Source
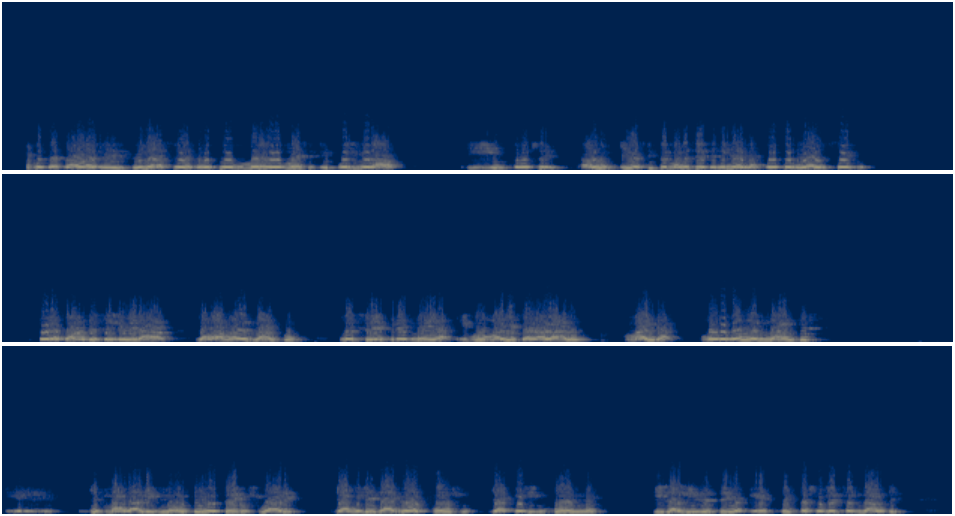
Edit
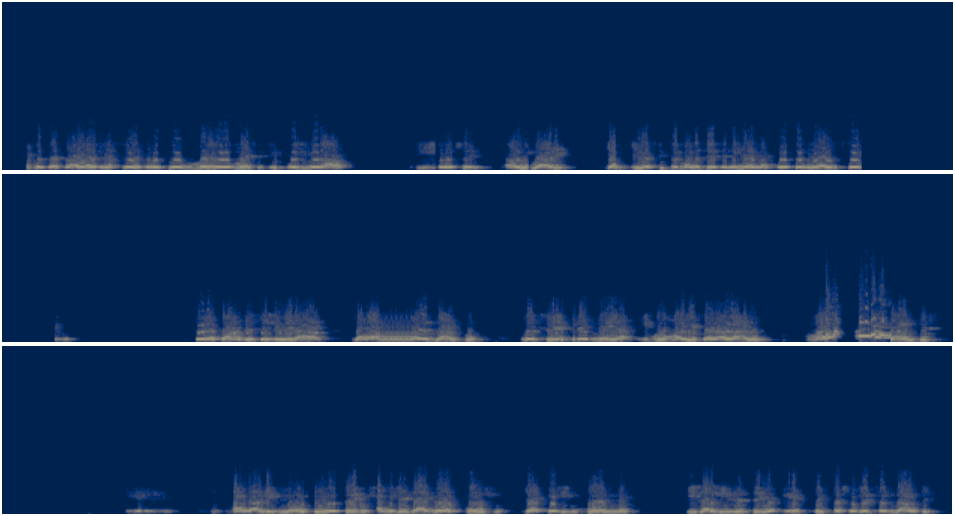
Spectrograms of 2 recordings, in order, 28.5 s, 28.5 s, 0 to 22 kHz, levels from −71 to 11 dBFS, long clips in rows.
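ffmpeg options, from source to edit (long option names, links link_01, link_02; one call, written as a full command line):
ffmpeg -i in.wav -filter_complex "[0:a]asplit=15[link_01][link_02][link_03][link_04][link_05][link_06][link_07][link_08][link_09][link_10][link_11][link_12][link_13][link_14][link_15];[link_01]atrim=end=1.072[link_16];[link_02]atrim=start=1.578:end=4.842[link_17];[link_03]atrim=start=5.088:end=6.022[link_18];[link_04]atrim=start=21.568:end=22.442[link_19];[link_05]atrim=start=6.018:end=8.48,asetpts=PTS-STARTPTS,afade=type=out:start_time=2.458:duration=0.004:curve=hsin,apad=pad_dur=1.45[link_20];[link_06]atrim=start=8.48:end=11.802,asetpts=PTS-STARTPTS,afade=type=in:duration=0.004:curve=hsin[link_21];[link_07]atrim=start=11.748:end=11.802[link_22];[link_08]atrim=start=11.748:end=11.802[link_23];[link_09]atrim=start=11.748:end=11.802[link_24];[link_10]atrim=start=11.748:end=11.802[link_25];[link_11]atrim=start=11.748:end=15.944[link_26];[link_12]atrim=start=15.94:end=17.2,asetpts=PTS-STARTPTS,asetrate=85554,aresample=44100,atrim=end_sample=28642,asetpts=PTS-STARTPTS[link_27];[link_13]atrim=start=17.196:end=20.13,asetpts=PTS-STARTPTS,afade=type=out:start_time=1.914:duration=1.02:curve=qua:silence=0.1[link_28];[link_14]atrim=start=20.13:end=21.572,asetpts=PTS-STARTPTS,afade=type=in:duration=0.004:curve=hsin:silence=0.1[link_29];[link_15]atrim=start=22.438[link_30];[link_16][link_17]acrossfade=duration=0.004:curve1=hsin:curve2=hsin[link_31];[link_31][link_18]acrossfade=duration=0.004:curve1=hsin:curve2=hsin[link_32];[link_32][link_19]acrossfade=duration=0.004:curve1=hsin:curve2=hsin[link_33];[link_20][link_21]concat=n=2:v=0:a=1[link_34];[link_33][link_34]acrossfade=duration=0.004:curve1=hsin:curve2=hsin[link_35];[link_35][link_22]acrossfade=duration=0.004:curve1=hsin:curve2=hsin[link_36];[link_36][link_23]acrossfade=duration=0.004:curve1=hsin:curve2=hsin[link_37];[link_37][link_24]acrossfade=duration=0.004:curve1=hsin:curve2=hsin[link_38];[link_38][link_25]acrossfade=duration=0.004:curve1=hsin:curve2=hsin[link_39];[link_39][link_26]acrossfade=duration=0.004:curve1=hsin:curve2=hsin[link_40];[link_40][link_27]acrossfade=duration=0.004:curve1=hsin:curve2=hsin[link_41];[link_28][link_29]concat=n=2:v=0:a=1[link_42];[link_41][link_42]acrossfade=duration=0.004:curve1=hsin:curve2=hsin[link_43];[link_43][link_30]acrossfade=duration=0.004:curve1=hsin:curve2=hsin" out.wav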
